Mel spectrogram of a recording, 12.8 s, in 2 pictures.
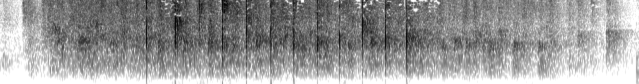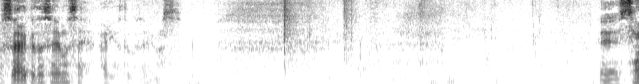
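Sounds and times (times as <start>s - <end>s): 
congregation clapping in church after a prayer: 0.0s - 6.7s
speech: 6.4s - 8.4s, 12.4s - 12.7s.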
